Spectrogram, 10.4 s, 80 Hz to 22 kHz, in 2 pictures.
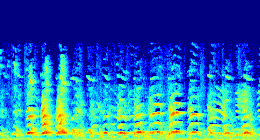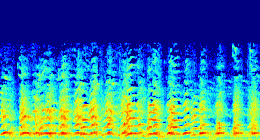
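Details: A litter of 29-day-old black Labrador Retriever puppies at feeding time, many overlapping high whining yelps and squeaks in a dense, constant chorus, rising and falling, with short, quick yips packed close together throughout.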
